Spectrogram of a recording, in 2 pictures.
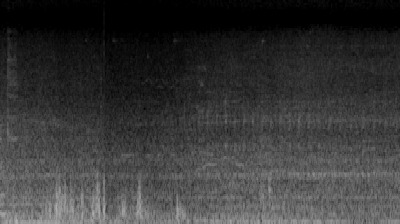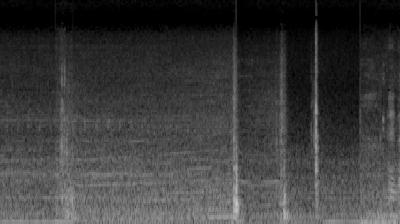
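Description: Inside a car cabin: the engine runs with a steady low rumble as the car rolls slowly into a parking space. A few sharp clicks and knocks come in the last third, the loudest about nine and a half seconds in.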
